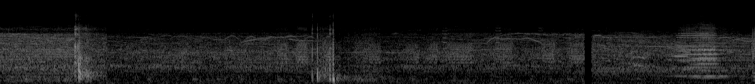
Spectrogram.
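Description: A large crowd cheers in a stadium.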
